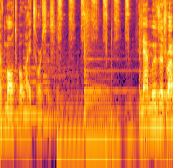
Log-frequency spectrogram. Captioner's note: tripod squeaks; playful music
